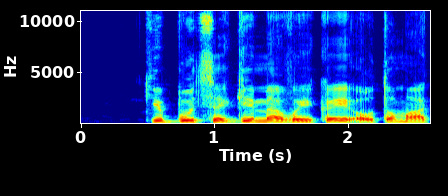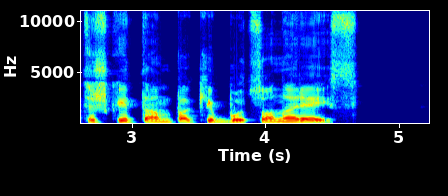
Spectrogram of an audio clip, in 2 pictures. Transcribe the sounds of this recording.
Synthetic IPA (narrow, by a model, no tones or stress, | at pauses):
kʲɪbʊt̪sʲɛɡʲɪmʲɛʋɐɪkɐɪʔɒ̰ʊt̪omɑːt̪ʲɪʃkɐɪt̪ɐmpɐkʲɪbʊt̪soːnɐɾʲɛɪs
